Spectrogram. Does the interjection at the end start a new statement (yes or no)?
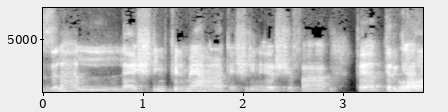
yes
